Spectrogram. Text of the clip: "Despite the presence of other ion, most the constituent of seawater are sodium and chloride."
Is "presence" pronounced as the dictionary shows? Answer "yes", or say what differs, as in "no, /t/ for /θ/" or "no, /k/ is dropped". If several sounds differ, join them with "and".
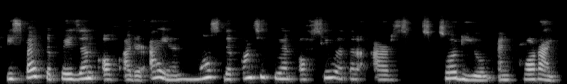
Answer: no, /s/ is dropped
